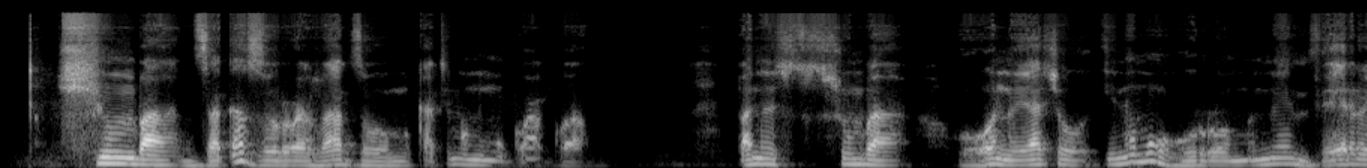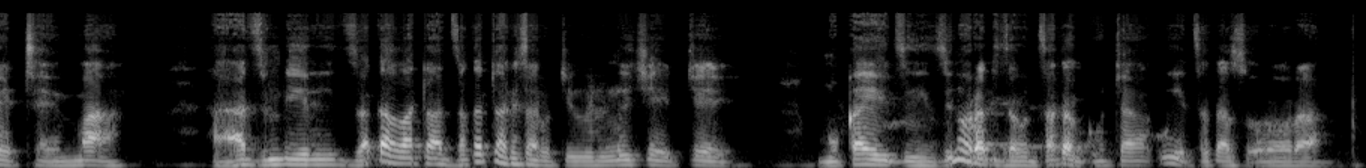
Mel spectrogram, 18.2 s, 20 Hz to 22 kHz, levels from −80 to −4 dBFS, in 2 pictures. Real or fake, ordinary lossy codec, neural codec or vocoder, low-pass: fake; Opus, 24 kbps; codec, 32 kHz, 1.9 kbps, SNAC; 14.4 kHz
